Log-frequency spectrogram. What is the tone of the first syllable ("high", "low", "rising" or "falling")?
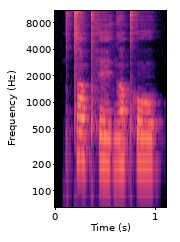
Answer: high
